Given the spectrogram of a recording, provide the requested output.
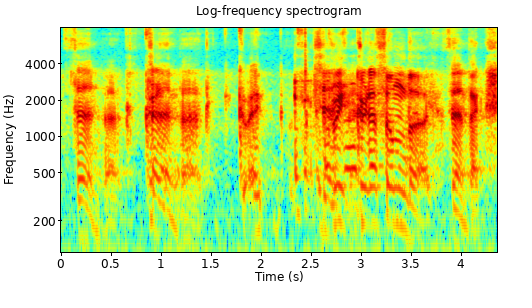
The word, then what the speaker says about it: Thunberg: How do you pronounce that girl's name? Thunberg.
